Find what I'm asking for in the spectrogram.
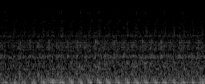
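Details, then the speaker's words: Motorcycle engine after repair of incorrectly installed sleeve, muffler blocked by hand to check: quiet low steady idle, even beat, no ticking or knocking, louder puff near end; no smoke, healthy idle. "Ayan, wala nang usok. At tahimik na po yung makina."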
